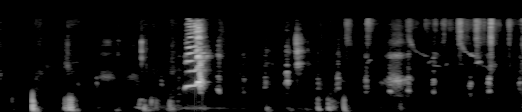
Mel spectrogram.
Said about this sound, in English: Uh-oh. This chicken's running.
